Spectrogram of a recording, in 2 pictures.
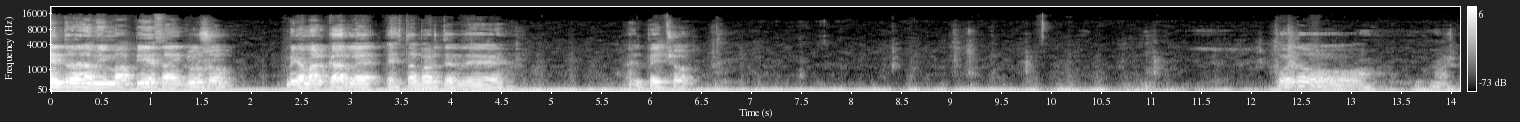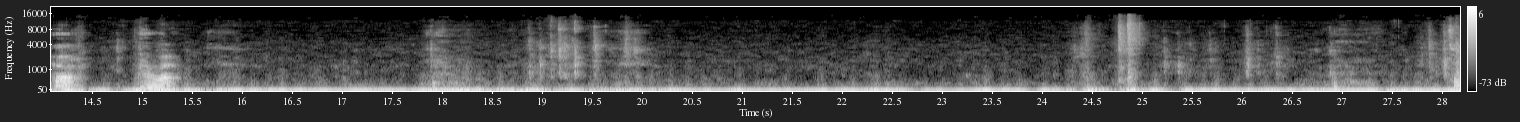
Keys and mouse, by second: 4.1-5.8 middle drag, 5.7 1, 5.8 right click, 6.0-7.8 middle drag, 6.9 g, 7.6 click, 7.8 right click, 7.9-14.9 middle drag, 9.0 ctrl+z, 12.2 ctrl+z, 17.9-27.7 middle drag, 17.9 r, 26.8 e, 27.7 right click, 27.9 ctrl+z.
